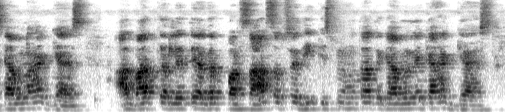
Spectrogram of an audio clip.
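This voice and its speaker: A man's voice: a little high, bright, forceful tone, slight background noise. A male chemistry teacher giving a coaching class lecture, who keeps repeating key terms as questions and answering them himself. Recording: echoey room, voice from a distance, faint ambience.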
